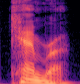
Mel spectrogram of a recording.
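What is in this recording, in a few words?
"camera", English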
